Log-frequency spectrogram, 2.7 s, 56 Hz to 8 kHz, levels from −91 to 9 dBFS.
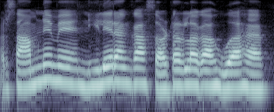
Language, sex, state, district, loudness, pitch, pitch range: Hindi, male, Jharkhand, Garhwa, -13 LUFS, 180 Hz, 165-200 Hz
